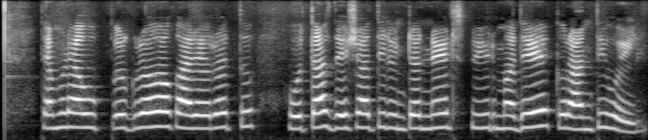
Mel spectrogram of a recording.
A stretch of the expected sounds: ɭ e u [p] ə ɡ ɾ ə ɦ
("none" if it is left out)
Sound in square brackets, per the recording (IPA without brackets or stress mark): p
